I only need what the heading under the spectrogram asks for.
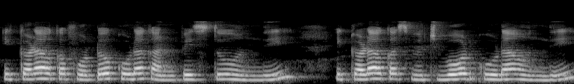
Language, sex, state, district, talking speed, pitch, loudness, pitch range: Telugu, female, Andhra Pradesh, Sri Satya Sai, 125 wpm, 240 Hz, -15 LUFS, 225-255 Hz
